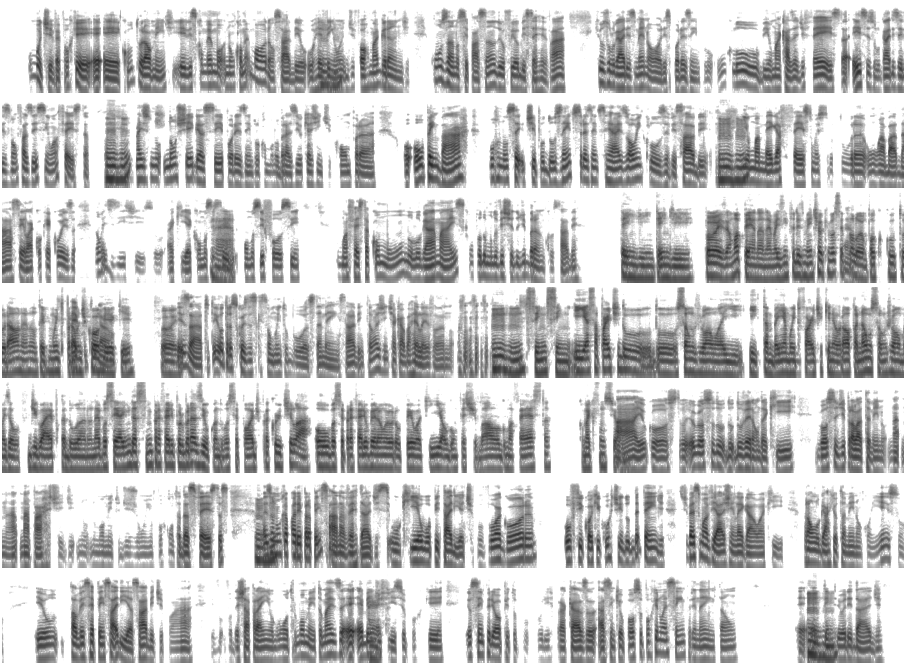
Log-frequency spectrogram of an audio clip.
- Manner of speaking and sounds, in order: sniff; in English: "all inclusive"; laugh
- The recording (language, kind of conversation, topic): Portuguese, podcast, Qual festa ou tradição mais conecta você à sua identidade?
